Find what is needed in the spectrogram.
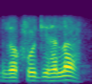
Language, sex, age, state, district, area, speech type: Odia, male, 18-30, Odisha, Boudh, rural, conversation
